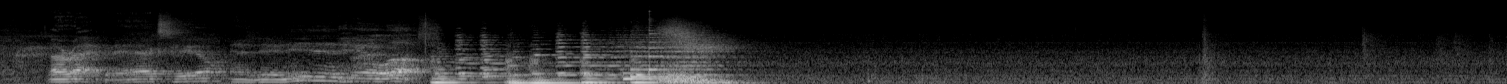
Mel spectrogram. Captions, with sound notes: Alright, exhale, and then inhale up. (bouncy music) (air whooshes)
